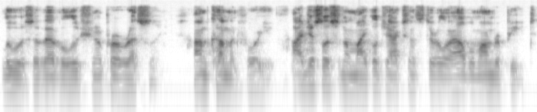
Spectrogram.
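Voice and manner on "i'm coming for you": put-on dark, menacing voice. Picking a tournament winner, imitating Lewis's dark menacing voice. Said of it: "with his dark voice that's very menacing".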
